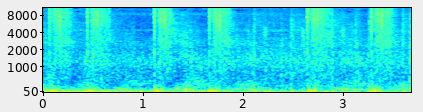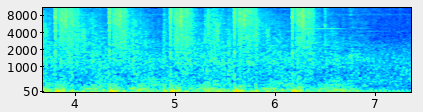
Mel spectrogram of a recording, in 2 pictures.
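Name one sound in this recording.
Laser rifle shots fire in rapid bursts.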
